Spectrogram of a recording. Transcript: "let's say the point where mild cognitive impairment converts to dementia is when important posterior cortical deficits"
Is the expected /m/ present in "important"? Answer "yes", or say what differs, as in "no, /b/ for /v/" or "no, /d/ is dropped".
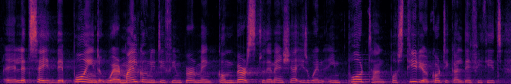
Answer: yes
